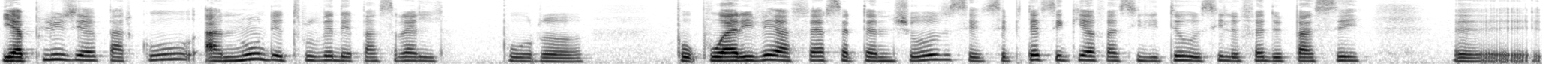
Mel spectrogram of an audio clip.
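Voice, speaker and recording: Her pitch fairly low, a woman speaks at a fairly slow pace with fairly even intonation. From Burkina Faso. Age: 40s. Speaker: political candidate, electrical engineer. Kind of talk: interview. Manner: hesitant, many fillers.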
